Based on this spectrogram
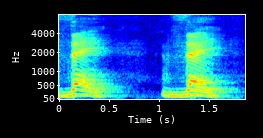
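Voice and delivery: "they" with a buzzing voiced th, tongue on the teeth; TH demo. Shown as a demonstration. Teacher showing students the voiced th, buzzing like Z. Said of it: "Então, ó".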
